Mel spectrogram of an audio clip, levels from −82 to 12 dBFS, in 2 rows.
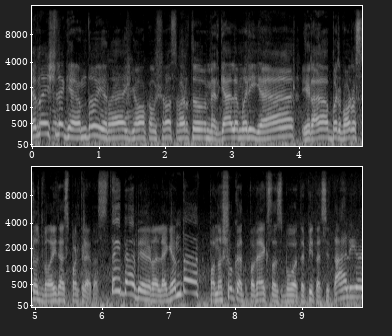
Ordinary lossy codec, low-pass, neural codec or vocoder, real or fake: AAC, 96 kbps; 14.4 kHz; none; real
